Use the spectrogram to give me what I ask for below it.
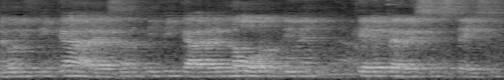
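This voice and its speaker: Noticeable background noise and strong room echo surround a man speaking at a high pitch. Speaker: speaker. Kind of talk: lecture. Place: hall.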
